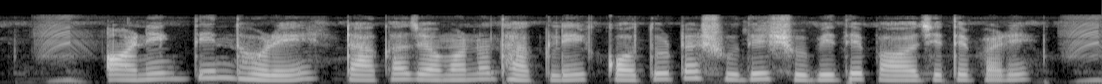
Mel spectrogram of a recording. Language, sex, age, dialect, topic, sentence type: Bengali, female, 18-24, Northern/Varendri, banking, question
